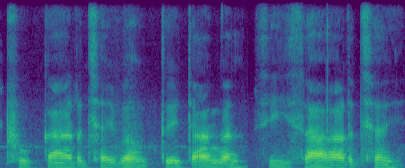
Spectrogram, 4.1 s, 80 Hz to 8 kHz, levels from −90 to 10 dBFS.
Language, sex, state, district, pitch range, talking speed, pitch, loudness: Maithili, male, Bihar, Samastipur, 110-120 Hz, 120 wpm, 115 Hz, -18 LUFS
